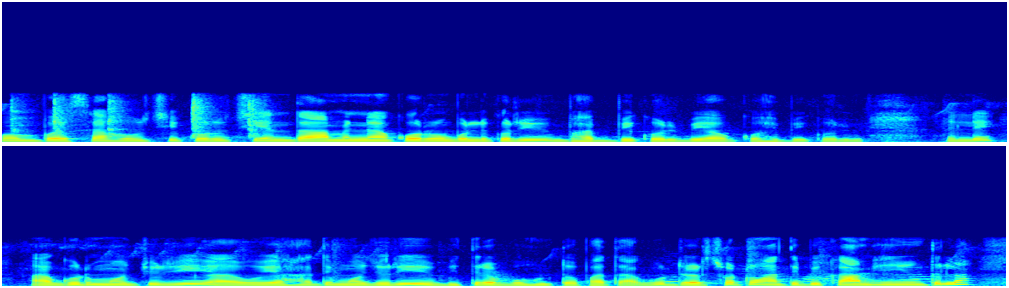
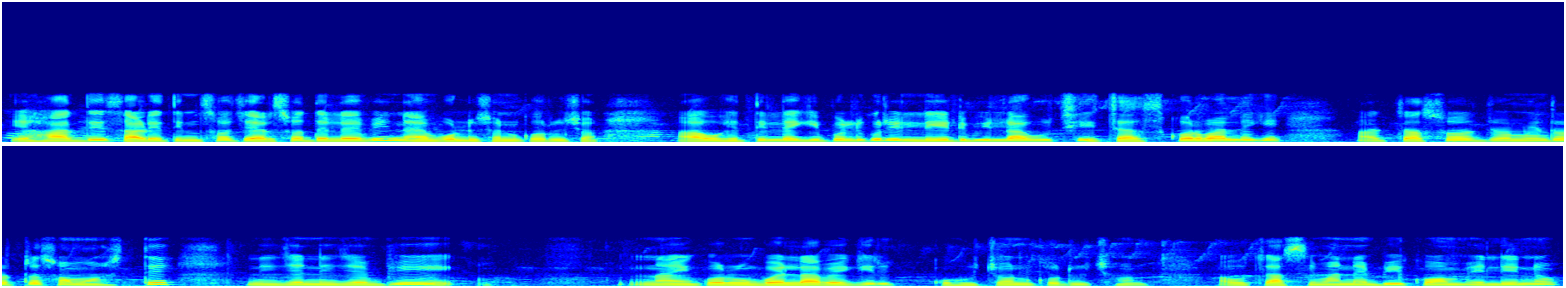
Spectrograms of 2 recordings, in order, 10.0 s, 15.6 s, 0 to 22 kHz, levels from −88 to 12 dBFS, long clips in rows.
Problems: none marked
